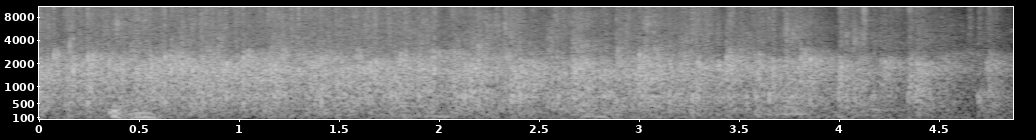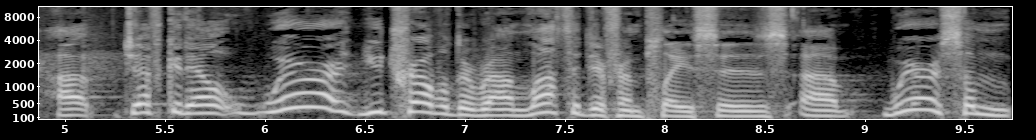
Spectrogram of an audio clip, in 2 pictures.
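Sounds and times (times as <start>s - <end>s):
large crowd applauding: 0.0s - 5.0s
speech: 0.4s - 0.8s, 5.0s - 9.7s.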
